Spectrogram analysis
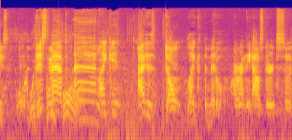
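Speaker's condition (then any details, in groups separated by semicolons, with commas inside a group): No condition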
